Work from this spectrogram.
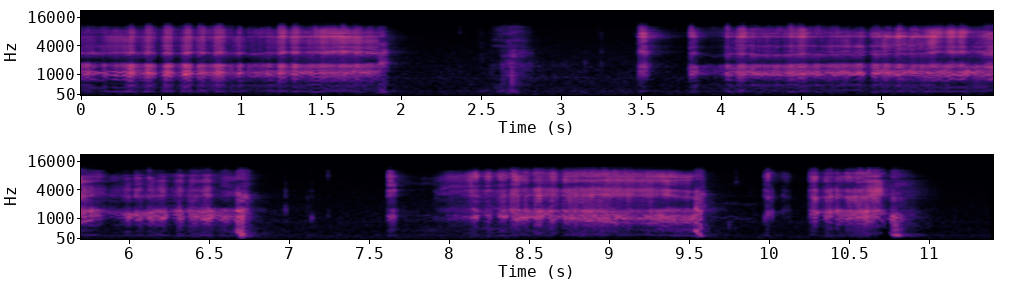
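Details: A Norwich Terrier pup makes his strange food-begging noise: long, raspy, breathy snorting bursts of about two seconds each, broken by short sharp snorts and brief pauses, loud and close indoors.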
